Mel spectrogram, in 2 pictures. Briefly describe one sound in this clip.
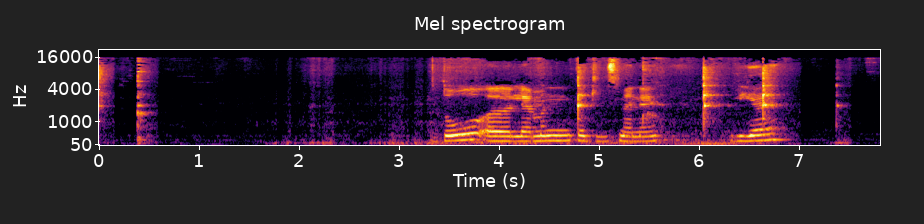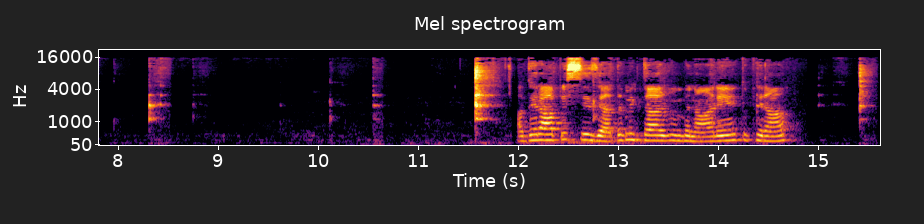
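A metal spoon scrapes and taps against a plate.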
